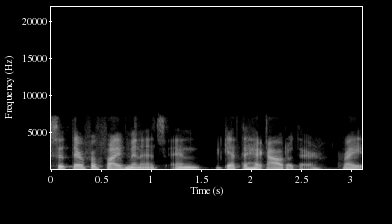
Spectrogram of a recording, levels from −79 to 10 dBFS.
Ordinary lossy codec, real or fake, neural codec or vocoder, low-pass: AAC, 48 kbps; real; none; 7.2 kHz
